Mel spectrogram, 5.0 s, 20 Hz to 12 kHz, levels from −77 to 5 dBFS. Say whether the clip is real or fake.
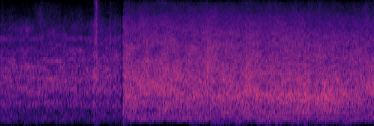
fake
